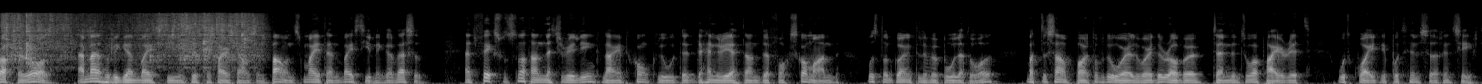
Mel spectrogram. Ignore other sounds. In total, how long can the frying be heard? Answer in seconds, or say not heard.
3 s.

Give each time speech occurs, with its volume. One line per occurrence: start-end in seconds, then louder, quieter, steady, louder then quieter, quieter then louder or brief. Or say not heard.
0.0-14.7 steady.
